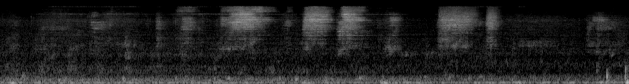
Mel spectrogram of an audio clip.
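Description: Freight train tank cars and covered hoppers rolling past with a steady low rumble, and three short high hissing bursts about two, three and four and a half seconds in.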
